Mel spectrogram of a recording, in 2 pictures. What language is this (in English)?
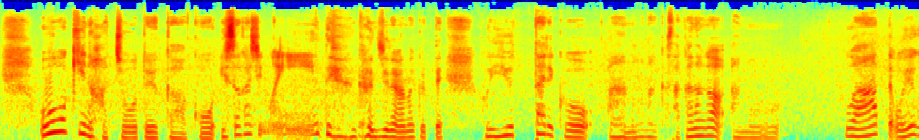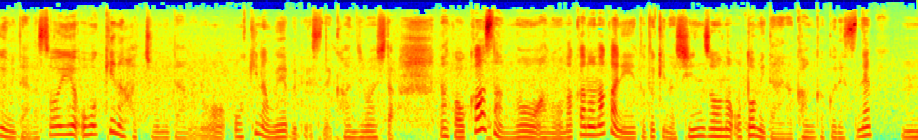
Japanese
